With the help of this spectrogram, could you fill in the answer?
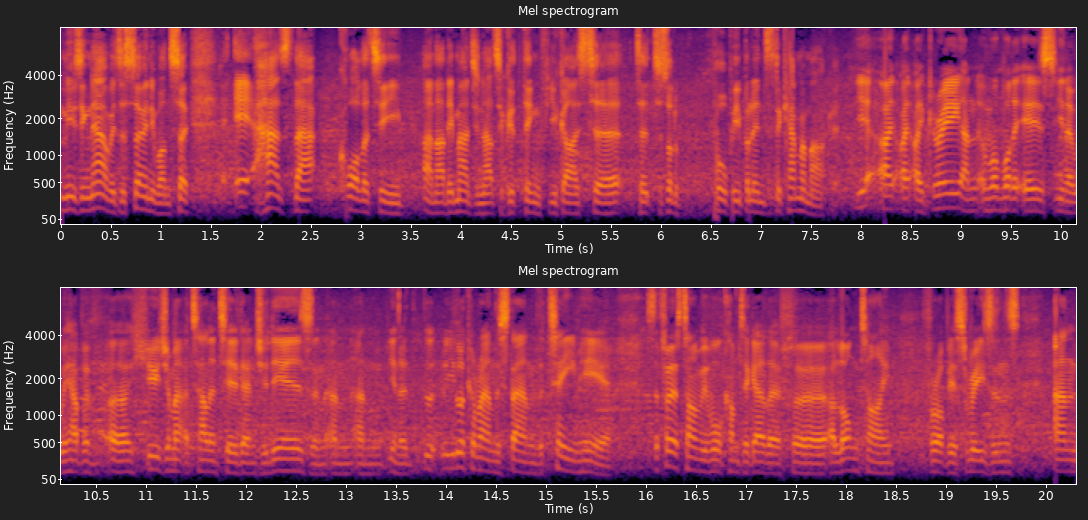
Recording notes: Live at The Photography Show & Video Show. The much anticipated Photography Show and Video Show at the NEC in Birmingham, UK. We had access to chat to some of the exhibitors.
